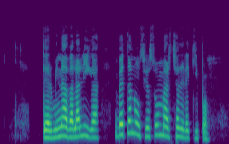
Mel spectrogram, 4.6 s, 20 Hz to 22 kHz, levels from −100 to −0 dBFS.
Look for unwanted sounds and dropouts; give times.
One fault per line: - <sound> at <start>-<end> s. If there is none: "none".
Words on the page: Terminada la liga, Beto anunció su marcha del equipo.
none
